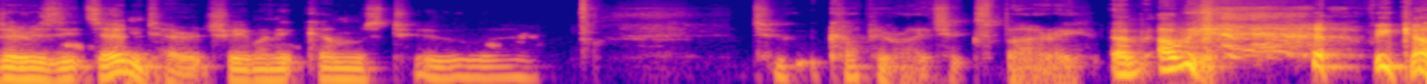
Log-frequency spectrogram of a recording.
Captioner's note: laughs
